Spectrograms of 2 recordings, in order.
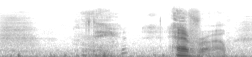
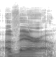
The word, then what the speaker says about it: Evero: Evero. No, Avero.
